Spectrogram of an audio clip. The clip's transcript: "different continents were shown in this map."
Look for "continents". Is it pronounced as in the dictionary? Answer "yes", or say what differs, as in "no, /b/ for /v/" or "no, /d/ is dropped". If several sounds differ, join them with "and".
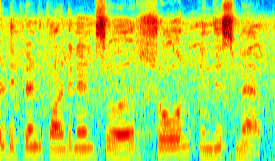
yes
